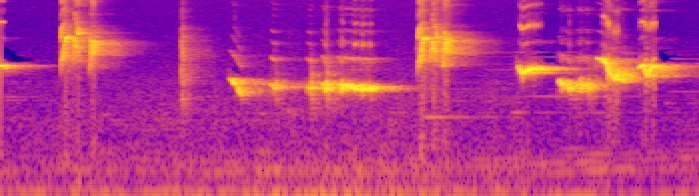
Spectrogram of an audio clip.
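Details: White-rumped shama song used to stimulate other shamas into singing: loud whistled notes, sliding and level, broken by sharp harsh bursts, phrases repeating after short pauses.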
